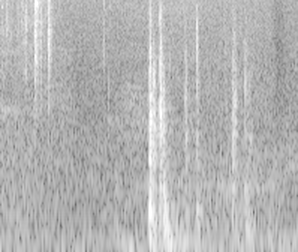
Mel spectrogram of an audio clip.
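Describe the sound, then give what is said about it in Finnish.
Keys jangle in a short metallic burst, with a louder rattle in the middle and lighter chinks before and after, with no talking. “Otin avaimet mukaan.”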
